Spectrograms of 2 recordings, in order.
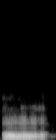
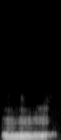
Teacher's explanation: this is in the back of the mouth and with your mouth open you can even feel your jaw go down as you say it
